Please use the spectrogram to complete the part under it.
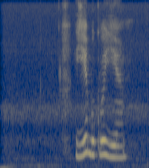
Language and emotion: Russian, neutral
